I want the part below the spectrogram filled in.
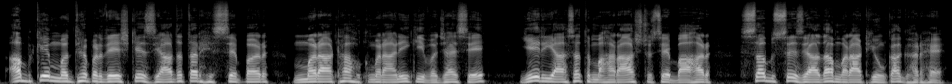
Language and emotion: Urdu, neutral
